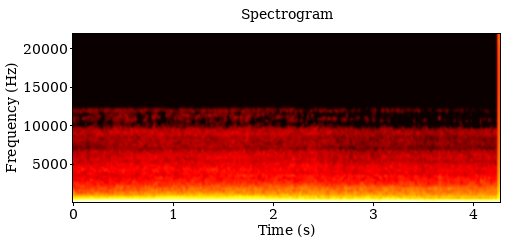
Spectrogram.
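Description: A Honda Type R with a catalyst downpipe driving, its engine a loud steady drone that rises in pitch and then drops back as the car shifts and keeps cruising, heard from inside with no talk.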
